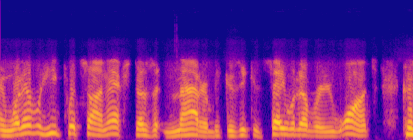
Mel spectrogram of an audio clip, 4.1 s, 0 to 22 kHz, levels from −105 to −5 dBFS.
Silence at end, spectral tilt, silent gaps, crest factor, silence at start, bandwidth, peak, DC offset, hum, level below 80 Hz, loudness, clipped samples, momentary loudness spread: 0 s; -9.5 dB/octave; none; 16 dB; 0 s; 4.4 kHz; -8 dBFS; under 0.1%; none; -66 dBFS; -25 LUFS; under 0.1%; 7 LU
